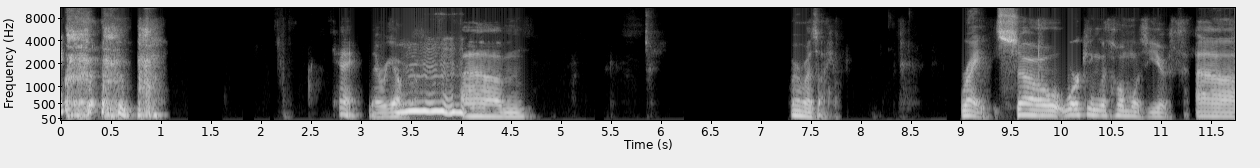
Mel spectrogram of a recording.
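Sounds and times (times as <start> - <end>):
speech: 0.0 - 1.0, 2.8 - 4.8, 7.3 - 7.8, 9.0 - 11.7
person coughing and clearing throat: 0.0 - 1.2.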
